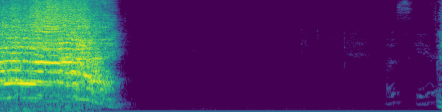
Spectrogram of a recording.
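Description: A woman lets out one loud, shrill scream lasting about a second, followed by near silence with a faint noise at the end.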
